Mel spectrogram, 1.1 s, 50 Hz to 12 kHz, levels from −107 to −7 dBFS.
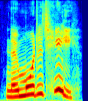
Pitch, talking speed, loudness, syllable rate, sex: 270 Hz, 215 wpm, -14 LUFS, 4.5 syllables/s, female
